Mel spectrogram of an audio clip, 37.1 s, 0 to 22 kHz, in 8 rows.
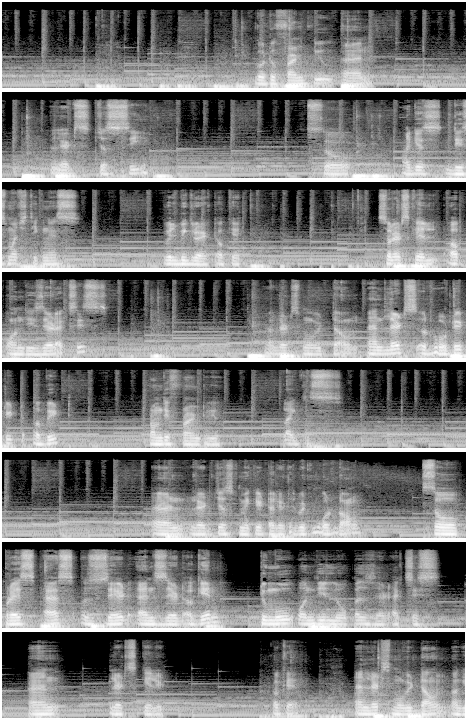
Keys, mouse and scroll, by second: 0.1 click, 0.5 middle click, 1.0 shift+middle click, 4.1 KP_1, 4.1 g, 4.1 x, 5.8 click, 5.8 g, 5.8 z, 7.5 click, 7.5 s, 8.8 click, 8.8 s, 8.8 z, 9.2 middle click, 10.9-11.3 middle drag, 11.8 shift+middle drag, 12.4 middle click, 14.3 click, 14.3 s, 14.3 z, 14.8 middle drag, 17.2 click, 17.2 KP_1, 17.2 g, 17.2 z, 20.9 r, 21.3 click, 23.1-23.6 middle drag, 24.1 middle drag, 24.9 shift+middle click, 25.3 middle drag, 26.0 shift+middle click, 26.4 middle drag.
